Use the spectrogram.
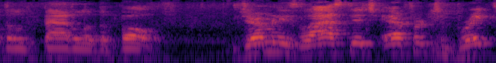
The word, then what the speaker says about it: Bulge: Okay, many students mispronounce this one. There is no D in this. It's not the Battle of the Bulge. Okay, it's Bulge.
